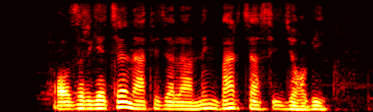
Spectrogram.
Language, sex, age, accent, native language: Uzbek, male, 25-34, Andijon, Uzbek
